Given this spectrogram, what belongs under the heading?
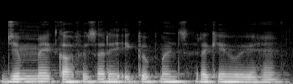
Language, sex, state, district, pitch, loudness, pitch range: Hindi, male, Arunachal Pradesh, Lower Dibang Valley, 120 Hz, -14 LUFS, 115-125 Hz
